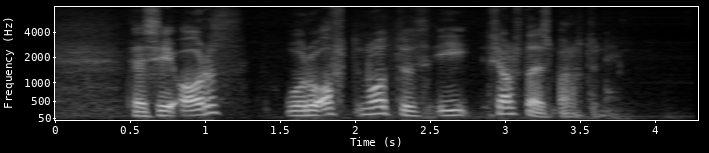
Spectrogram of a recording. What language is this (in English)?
Icelandic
